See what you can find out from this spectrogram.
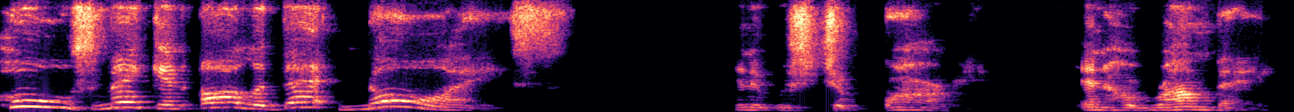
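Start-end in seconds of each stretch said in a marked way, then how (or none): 0.0-2.9 high, slow demand; mother calling out. Acted. Mother hearing noise upstairs, calling out high. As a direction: call up the stairs like a puzzled mum. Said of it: "came upstairs and said".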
